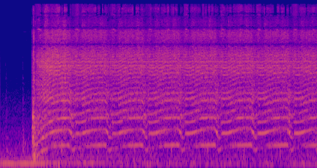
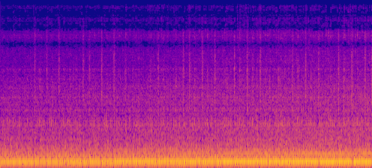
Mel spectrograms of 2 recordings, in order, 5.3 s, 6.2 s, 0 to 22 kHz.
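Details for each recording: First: Ford Capri Mk3 Ghia 3.0 manual barn find, unrun about 20 years, fresh oil and new coil pack fitted: starter spins steadily with regular compression rise and fall but engine never catches; cranks, no start. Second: 1979 Ford Capri Mk3 Ghia 3.0 manual barn find, running after about 20 years laid up, jerry can fuel, no coolant so run about 5 minutes: steady even low rumble with mild rev rise, no knocks or rattles; engine sounds healthy.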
